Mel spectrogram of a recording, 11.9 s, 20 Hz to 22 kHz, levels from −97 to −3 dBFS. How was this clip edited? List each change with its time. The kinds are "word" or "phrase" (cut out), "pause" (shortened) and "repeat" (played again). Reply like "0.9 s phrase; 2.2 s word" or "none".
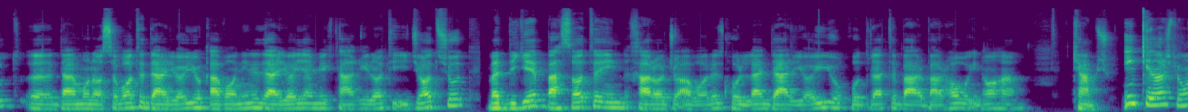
4.8 s pause; 7.2 s word; 7.7 s phrase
